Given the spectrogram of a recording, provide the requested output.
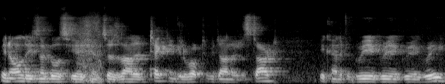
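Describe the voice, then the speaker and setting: A man with an Irish accent talks at a very fast pace. His pitch is medium and his intonation fairly even. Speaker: ambassador. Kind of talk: audience Q&A answer. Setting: lecture hall with audience.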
